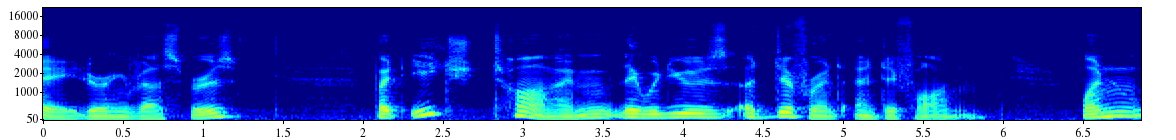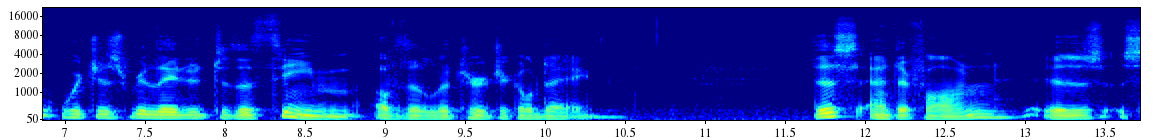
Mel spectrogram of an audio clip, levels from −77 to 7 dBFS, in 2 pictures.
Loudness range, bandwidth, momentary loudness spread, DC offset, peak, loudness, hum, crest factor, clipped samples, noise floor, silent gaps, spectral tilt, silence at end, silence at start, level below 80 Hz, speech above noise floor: 4 LU; 17.5 kHz; 8 LU; under 0.1%; -16 dBFS; -33 LUFS; none; 18 dB; under 0.1%; -63 dBFS; none; -6.5 dB/octave; 0 s; 0 s; -54 dBFS; 30 dB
